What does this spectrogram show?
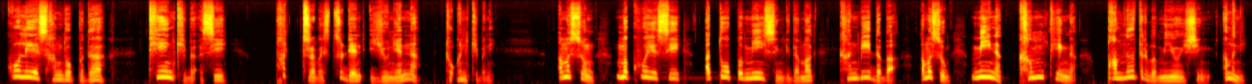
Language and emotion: Manipuri, disgusted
